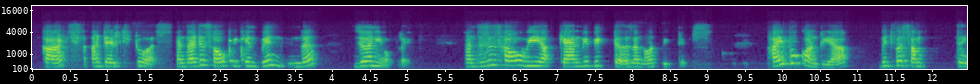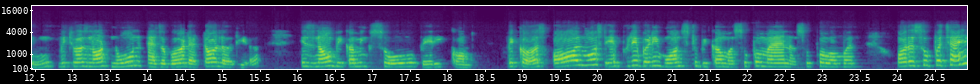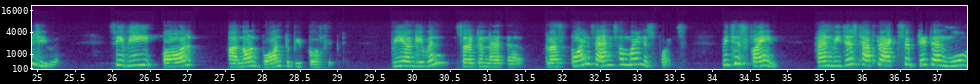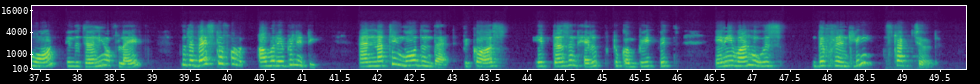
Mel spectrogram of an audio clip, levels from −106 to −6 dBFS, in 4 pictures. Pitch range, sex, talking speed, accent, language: 230-310 Hz, female, 150 wpm, Indian, English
